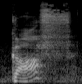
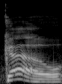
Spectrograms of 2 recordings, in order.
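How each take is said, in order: First: The name ends with an f sound. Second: The name ends with a vowel. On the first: This is the pronunciation found when looking it up. The speaker calls it right. "pronounced Goff, like G O F F" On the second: This is an alternative pronunciation without support. The speaker calls it wrong. "his pronunciation of it as Go"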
